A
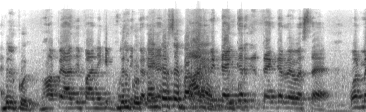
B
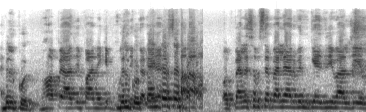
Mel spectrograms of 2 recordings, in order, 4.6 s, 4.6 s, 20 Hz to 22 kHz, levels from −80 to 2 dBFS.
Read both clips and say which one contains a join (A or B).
B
